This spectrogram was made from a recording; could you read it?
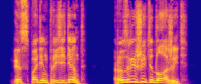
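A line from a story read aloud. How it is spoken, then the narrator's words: Barked. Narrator (Russian): рявкнул генерал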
